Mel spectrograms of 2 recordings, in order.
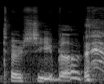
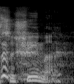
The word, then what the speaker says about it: Tsushima: Did you say Ghost of Toshiba? I said Ghost of Tsushima. Tsushima? Yeah. Okay. Is that not how you say it? Toshiba. Not Toshiba. That's the printer.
